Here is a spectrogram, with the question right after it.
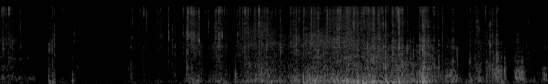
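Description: A thin white paper tissue sheet, held in both hands, is crinkled and scratched with long manicured nails and fingertips. A few soft, separate ticks and rustles open the clip, then the crinkling builds into a dense, steady, bright crackle that runs almost to the end. It dips briefly just before the last burst of crinkling.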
